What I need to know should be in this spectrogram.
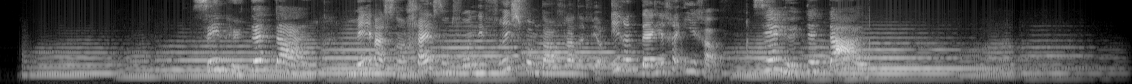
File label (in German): radiowerbung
